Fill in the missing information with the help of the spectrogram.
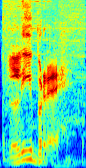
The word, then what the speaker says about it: Libre: I pronounce it as Libre, Libre, like in Spanish.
